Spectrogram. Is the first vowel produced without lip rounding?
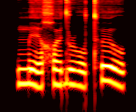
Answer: yes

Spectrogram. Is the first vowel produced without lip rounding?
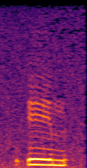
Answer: yes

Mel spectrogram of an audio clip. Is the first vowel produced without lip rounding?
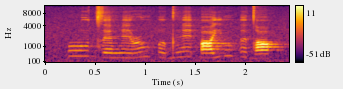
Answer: no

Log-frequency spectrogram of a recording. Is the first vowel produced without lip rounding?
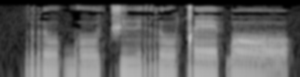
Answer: no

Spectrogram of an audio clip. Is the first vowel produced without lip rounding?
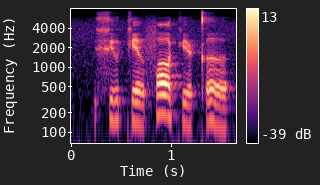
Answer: no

